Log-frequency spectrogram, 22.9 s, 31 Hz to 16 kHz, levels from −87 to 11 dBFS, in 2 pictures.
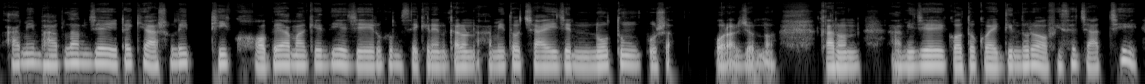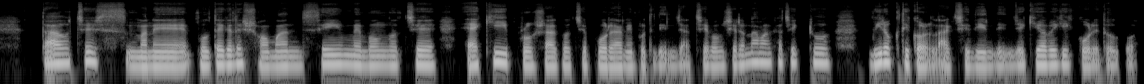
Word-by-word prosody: আমি 150 Hz, +3 st, +1 dB
ভাবলাম 145 Hz, +3 st, +2 dB
যে 150 Hz, -, +6 dB
এটা 135 Hz, +2 st, 0 dB
কি -, -, -16 dB
আসলেই 145 Hz, +5 st, 0 dB, 0.2 s
ঠিক 140 Hz, -1 st, +2 dB, 0.2 s
হবে 110 Hz, 0 st, +2 dB
আমাকে 130 Hz, 0 st, +1 dB
দিয়ে 140 Hz, -2 st, +3 dB
যে 120 Hz, -, +2 dB
এরকম 125 Hz, +2 st, -2 dB
সেকেন্ড 115 Hz, +1 st, -2 dB
হ্যান্ড। 115 Hz, +1 st, -2 dB
কারণ 115 Hz, +1 st, +3 dB, 0.2 s
আমি 120 Hz, +1 st, 0 dB
তো 125 Hz, -, +4 dB
চাই 115 Hz, 0 st, +3 dB
যে 120 Hz, -, +4 dB, 0.3 s
নতুন 130 Hz, +2 st, +3 dB, 0.2 s
পোশাক 115 Hz, 0 st, -3 dB, 0.4 s
পরার -, -, +2 dB
জন্য। -, -, -2 dB, 0.6 s
কারণ 110 Hz, 0 st, +5 dB, 0.5 s
আমি 120 Hz, -1 st, +1 dB
যে 130 Hz, 0 st, +7 dB, 0.2 s
গত 115 Hz, +1 st, +2 dB
কয়েকদিন 115 Hz, +1 st, +2 dB
ধরে 130 Hz, +2 st, +5 dB
অফিসে 125 Hz, +4 st, -4 dB
যাচ্ছি, 110 Hz, -, -2 dB, 0.6 s
তা -, -, +5 dB
হচ্ছে 150 Hz, +3 st, -2 dB, 0.2 s
স -, -, -12 dB, 0.4 s
মানে 115 Hz, 0 st, +2 dB, 0.4 s
বলতে 120 Hz, +2 st, +1 dB
গেলে 135 Hz, +2 st, +3 dB
সমান 120 Hz, +1 st, 0 dB, 0.2 s
সিম 135 Hz, 0 st, +1 dB, 0.2 s
এবং 125 Hz, +1 st, -1 dB
হচ্ছে 125 Hz, +2 st, -2 dB, 0.6 s
একই 160 Hz, +5 st, +1 dB, 0.2 s
পোশাক 115 Hz, -1 st, -1 dB
হচ্ছে 115 Hz, 0 st, -6 dB
পরে। 115 Hz, -1 st, +1 dB
আমি 115 Hz, 0 st, -2 dB
প্রতিদিন 115 Hz, +1 st, -6 dB
যাচ্ছি -, -, -9 dB
এবং 115 Hz, -1 st, -2 dB
সেটা 130 Hz, +1 st, -2 dB
না 160 Hz, -, +1 dB
আমার 155 Hz, -1 st, 0 dB
কাছে 150 Hz, 0 st, -5 dB
একটু 155 Hz, -, -4 dB, 0.6 s
বিরক্তিকর 135 Hz, -7 st, +2 dB
লাগছে 115 Hz, 0 st, -5 dB
দিন, 110 Hz, -1 st, 0 dB
দিন -, -, -4 dB
যে 65 Hz, -, 0 dB
কিভাবে 130 Hz, 0 st, +3 dB
কি 130 Hz, -, +1 dB
করে -, -, -1 dB
তুলবো। -, -, -7 dB
120 Hz, 165 wpm, -23 LUFS, 115-135 Hz, 0.6 s, যে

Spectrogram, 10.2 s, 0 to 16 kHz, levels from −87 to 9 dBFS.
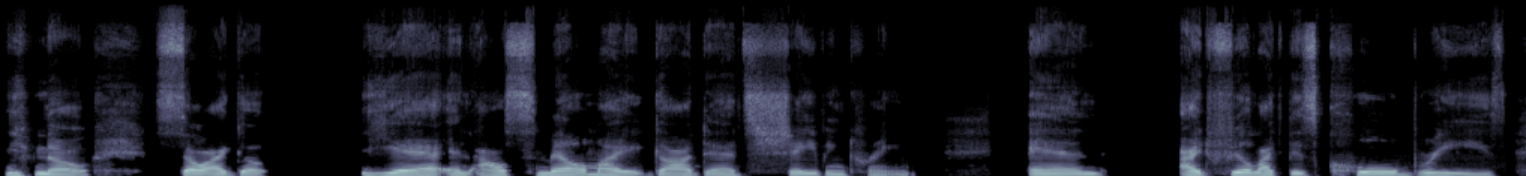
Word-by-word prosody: you 160 Hz, 0 st, 0 dB
know? 135 Hz, +3 st, +2 dB, 0.4 s
So, 155 Hz, -3 st, +3 dB
I 140 Hz, -1 st, +4 dB
go 150 Hz, +2 st, -1 dB, 0.6 s
Yeah, 170 Hz, +2 st, +3 dB
and 160 Hz, +1 st, -1 dB
I'll 165 Hz, +3 st, 0 dB
smell 175 Hz, +2 st, +1 dB
my 165 Hz, -5 st, +1 dB
goddad's 150 Hz, -4 st, -2 dB
shaving 145 Hz, -4 st, -3 dB
cream, 60 Hz, -, -11 dB, 0.8 s
and 145 Hz, -2 st, +1 dB, 0.5 s
I'd 160 Hz, -1 st, +3 dB
feel 195 Hz, +3 st, +3 dB
like 175 Hz, -2 st, +1 dB
this 150 Hz, -2 st, -2 dB
cool 215 Hz, 0 st, +1 dB
breeze, 155 Hz, -, -4 dB
155 Hz, 120 wpm, -26 LUFS, 140-170 Hz, 0.8 s, I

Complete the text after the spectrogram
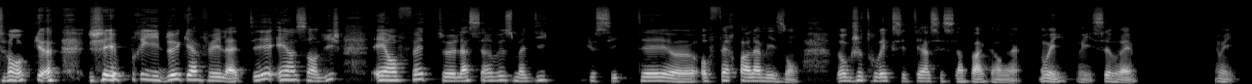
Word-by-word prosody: Donc, 185 Hz, +2 st, +2 dB
heu, 190 Hz, -, +6 dB, 0.3 s
j'ai 205 Hz, +5 st, +6 dB
pris 225 Hz, -4 st, -3 dB
2 220 Hz, +5 st, +5 dB
cafés 205 Hz, -6 st, +3 dB
lattés 210 Hz, -, +2 dB
et 210 Hz, -, +3 dB
un 210 Hz, -1 st, +3 dB
sandwich 200 Hz, +4 st, -3 dB, 0.3 s
et 200 Hz, -, +5 dB
en 195 Hz, 0 st, +6 dB
fait, 230 Hz, +6 st, -3 dB
heu, 170 Hz, -1 st, +3 dB
la 170 Hz, +1 st, +3 dB
serveuse 180 Hz, +2 st, -5 dB
m'a 155 Hz, -2 st, -3 dB
dit 190 Hz, +5 st, -9 dB, 0.4 s
que 170 Hz, -, -10 dB
c'était, 165 Hz, +3 st, -1 dB
heu, 130 Hz, -3 st, +3 dB
offert 175 Hz, +2 st, -2 dB
par 170 Hz, -2 st, +4 dB
la 165 Hz, 0 st, +4 dB
maison. 130 Hz, -8 st, -6 dB, 0.4 s
Donc 165 Hz, +1 st, -1 dB
je 190 Hz, -, -2 dB
trouvais 170 Hz, -2 st, -3 dB
que 170 Hz, -, -16 dB
c'était 150 Hz, 0 st, -8 dB
assez 145 Hz, -1 st, -3 dB
sympa 130 Hz, -3 st, -1 dB
quand 115 Hz, -3 st, -6 dB
même -, -, -7 dB, 0.2 s
oui, 145 Hz, -1 st, -3 dB
oui 110 Hz, -2 st, -12 dB
c'est 145 Hz, -, -4 dB
vrai. 120 Hz, -6 st, -1 dB, 0.8 s
Oui. -, -, -10 dB
170 Hz, 185 wpm, -21 LUFS, 150-195 Hz, 0.8 s, heu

